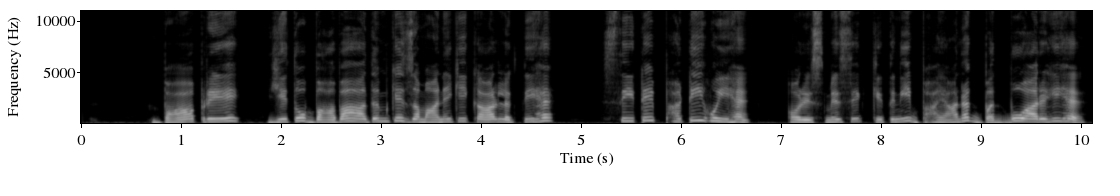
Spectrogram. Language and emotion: Hindi, disgusted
